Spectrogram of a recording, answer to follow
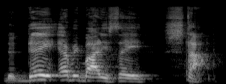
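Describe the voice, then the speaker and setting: A man hosts a casual livestream, delivering an impassioned monologue that's slangy, rambling and preachy as he chats back to viewers. His voice is on the high side and creaky, at a moderate pace.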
